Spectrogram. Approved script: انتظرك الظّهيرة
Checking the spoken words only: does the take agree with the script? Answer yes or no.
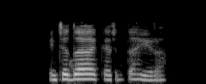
yes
